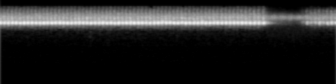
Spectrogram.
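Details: Grasshoppers giving a fast, regular high buzz of pulses, around four per second, which fades abruptly after about three seconds and then creeps back quietly.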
